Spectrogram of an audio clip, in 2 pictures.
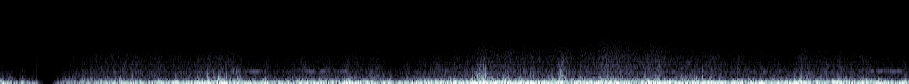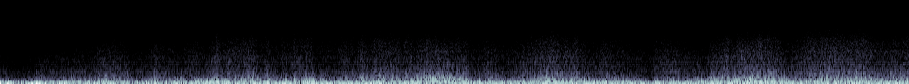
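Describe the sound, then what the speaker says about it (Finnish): Strong wind roars across the microphone on an exposed fell ridge, loud and gusting with rough buffeting surges throughout and no voices. "niin alkaa vähän kyllästyttävää toi tuuli"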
